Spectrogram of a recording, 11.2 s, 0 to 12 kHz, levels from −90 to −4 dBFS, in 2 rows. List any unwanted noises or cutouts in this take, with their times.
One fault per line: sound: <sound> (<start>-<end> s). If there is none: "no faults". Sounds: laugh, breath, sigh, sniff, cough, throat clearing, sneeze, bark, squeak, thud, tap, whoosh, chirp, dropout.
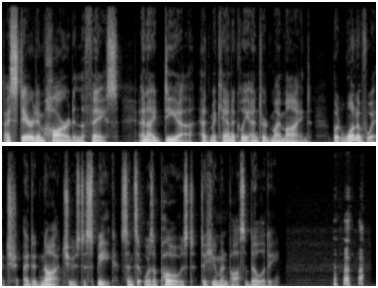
sound: laugh (10.6-11.1 s)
